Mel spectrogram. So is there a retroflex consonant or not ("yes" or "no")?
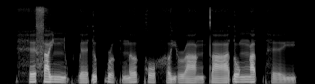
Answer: no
